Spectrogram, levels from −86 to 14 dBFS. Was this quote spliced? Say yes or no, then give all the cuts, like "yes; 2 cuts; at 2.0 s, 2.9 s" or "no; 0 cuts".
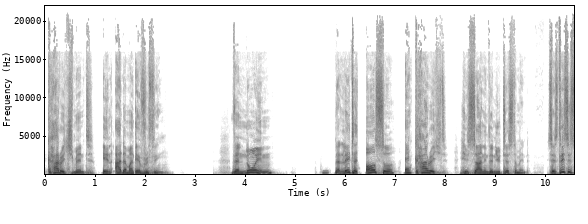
yes; 5 cuts; at 1.1 s, 1.8 s, 5.7 s, 6.3 s, 7.1 s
